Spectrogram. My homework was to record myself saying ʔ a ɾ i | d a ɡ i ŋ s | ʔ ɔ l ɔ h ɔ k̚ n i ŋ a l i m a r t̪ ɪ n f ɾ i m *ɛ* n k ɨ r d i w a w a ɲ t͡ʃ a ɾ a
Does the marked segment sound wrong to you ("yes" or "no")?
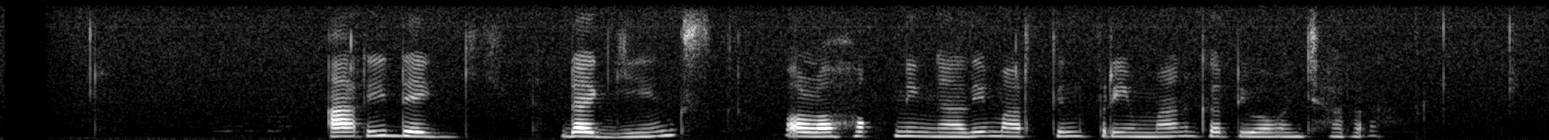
yes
